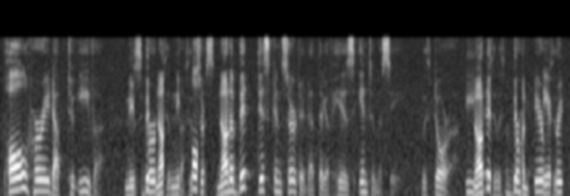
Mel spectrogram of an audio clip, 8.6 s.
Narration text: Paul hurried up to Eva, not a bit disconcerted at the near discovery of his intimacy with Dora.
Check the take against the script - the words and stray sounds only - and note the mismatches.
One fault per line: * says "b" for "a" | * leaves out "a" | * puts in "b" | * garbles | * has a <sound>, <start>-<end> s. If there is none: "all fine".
* garbles
* leaves out "near discovery"
* garbles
